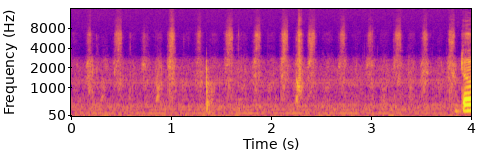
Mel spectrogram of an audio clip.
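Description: A bar of soap being grated on a metal hand grater: faint, quick rasping strokes, several a second, in an even rhythm.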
